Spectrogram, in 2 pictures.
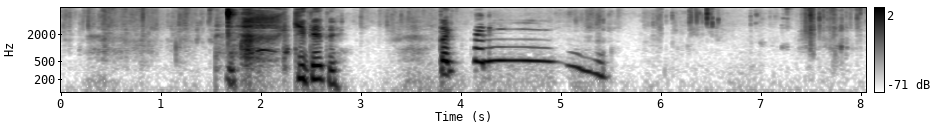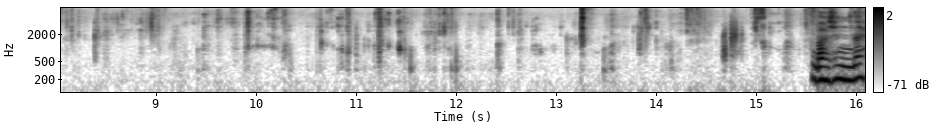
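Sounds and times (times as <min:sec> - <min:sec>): crunching and chewing fried chicken: 0:00.0 - 0:01.9, 0:05.4 - 0:16.0.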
